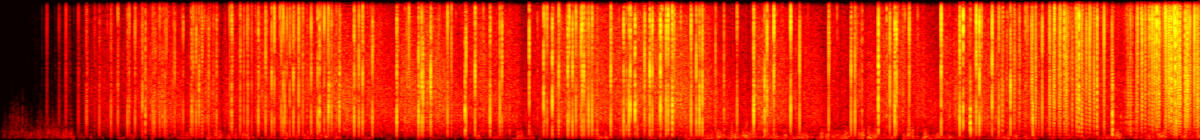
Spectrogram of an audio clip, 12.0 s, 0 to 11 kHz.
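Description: Nico 'Unicorn Impressions' 25-shot fireworks cake firing: a dense, continuous crackling and popping that builds up over the first couple of seconds and keeps going as it shoots comets into the air.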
